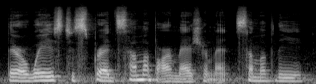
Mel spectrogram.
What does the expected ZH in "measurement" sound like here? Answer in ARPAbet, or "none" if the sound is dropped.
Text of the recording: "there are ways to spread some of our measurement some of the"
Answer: ZH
